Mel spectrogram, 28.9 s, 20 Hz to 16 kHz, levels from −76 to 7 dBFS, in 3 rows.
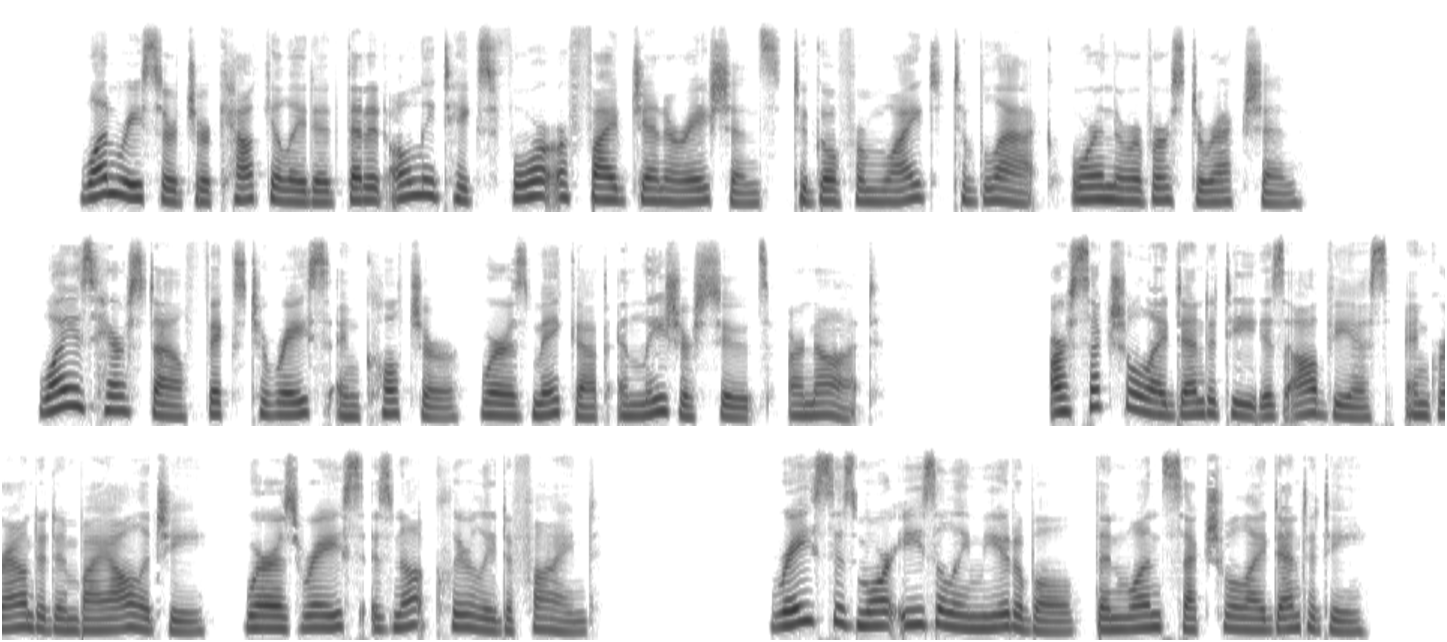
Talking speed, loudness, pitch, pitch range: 125 wpm, -22 LUFS, 170 Hz, 155-185 Hz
